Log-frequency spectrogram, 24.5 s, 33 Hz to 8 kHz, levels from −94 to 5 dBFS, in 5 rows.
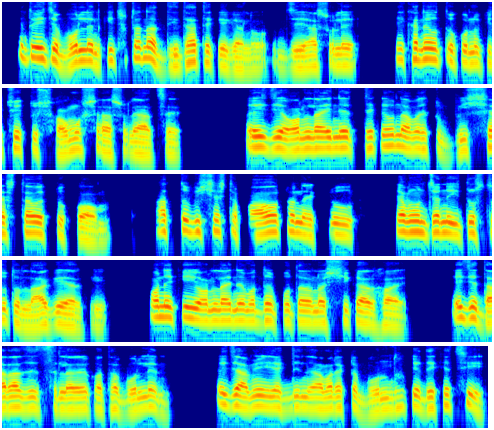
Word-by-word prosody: কিন্তু 210 -6 -4
এই 185 - +5
যে, 165 - +6
বললেন 160 +1 +4
কিছুটা 170 +4 -4
না 180 - +7
দ্বিধা 115 +6 0
থেকে 125 -5 -2
গেল। 95 -2 -3 0.4
যে, 105 0 -2 0.2
আসলে 120 +2 -4 0.6
এখানেও 180 +1 +4
তো - - 0
কোনো 140 -2 0
কিছু 140 +3 -12
একটু 130 - -10 0.2
সমস্যা 130 +6 -2
আসলে 110 +1 -5
আছে। 105 - -9 0.9
এই 160 - +7
যে, 150 - +5 0.2
অনলাইনের 145 0 +4
থেকেও 170 +4 0
না 165 - +4
আমার 140 0 0
একটু 120 - -13 0.2
বিশ্বাসটাও 155 +5 +1
একটু - - -10 0.2
কম। 100 -5 +2 0.7
আত্মবিশ্বাসটা 175 0 -2
পাওয়াটা 165 +5 +4
না 145 - +2
একটু 150 - -5 0.6
কেমন 175 -1 +6
যেন 165 -1 +5
ইতস্তত 155 +1 -4 0.2
লাগে 115 +4 +1
আরকি। 90 - -10 0.6
অনেকেই 180 -1 +4
অনলাইনের 145 0 +2
মাধ্যম 140 +1 0
প্রতারণার 130 -2 0
শিকার 130 -3 +1
হয়। 105 -3 0 0.6
এই 175 - +3
যে, 170 - +4
Daraz 135 +1 +4
এ - - -4
সেলারের 125 -1 0
কথা 125 +1 -2
বললেন। 130 +3 -2 0.6
এই 165 - +2
যে, - - +3
আমি 140 +4 0 0.2
একদিন 135 +3 -6 0.2
আমার 130 +1 +1
একটা - - -6
বন্ধুকে 120 +6 -4
দেখেছি। 140 +4 -4
140 Hz, 145 wpm, -23 LUFS, 125-160 Hz, 0.9 s, না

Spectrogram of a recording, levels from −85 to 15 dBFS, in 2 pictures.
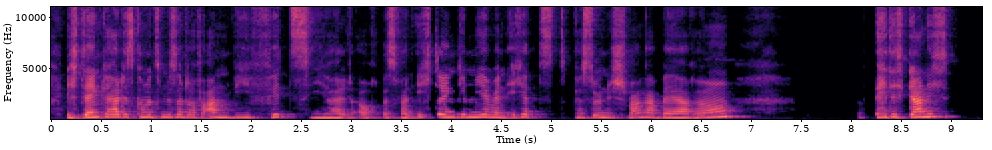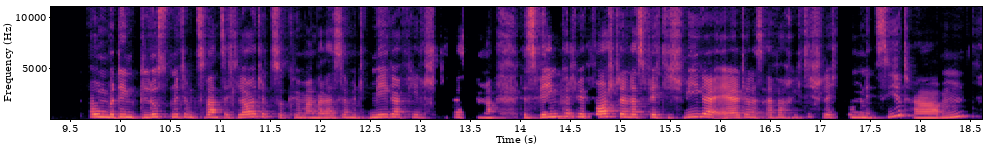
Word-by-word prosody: Ich 200 -2 +1
denke 245 +3 +5
halt, 260 0 +5
es 255 0 0
kommt 245 -1 +1
jetzt 240 - -2
'n 250 - -1
bisschen 245 0 -1
drauf 235 -2 -5
an, 230 -2 +1
wie 225 0 -3
fit 250 +6 -4
sie 195 -7 +1
halt 190 0 -3
auch 185 +1 -9
ist. 190 +1 -3
Weil 190 - -3
ich 240 -1 -6
denke 255 -1 +1
mir, 245 +1 +2
wenn 225 -2 -1
ich 235 +2 -7
jetzt 260 0 -5
persönlich 215 0 -1
schwanger 220 +1 -3
wäre 210 +8 +1 1.4
hätte 255 +3 +1
ich 235 -4 0
gar 255 +1 +9
nicht 285 +1 +2 0.7
unbedingt 255 -2 +4
Lust, 270 +3 +2
mich 260 0 -1
um 240 -2 -3
20 240 -1 0
Leute 270 +3 0
zu 275 -6 -4
kümmern, 215 -1 -4
weil 205 - -1
das 205 0 -2
ist - - -3
ja 240 - -3
mit 215 -2 -5
mega 255 +2 +1
viel 245 -3 -9
Stress 240 +5 -8
immer. 200 -1 -4 0.3
Deswegen 245 +6 +4
könnte 300 -1 -3
ich 275 - +3
mir 275 - -11
vorstellen, 275 -1 +4
dass 255 0 +3
vielleicht 240 -1 -1
die - - -7
Schwiegereltern 245 0 +1
es 225 0 -5
einfach 230 -1 -6
richtig 220 +5 -9
schlecht 235 +1 -6
kommuniziert 230 - -2
haben, 195 +10 0
240 Hz, 200 wpm, -20 LUFS, 215-260 Hz, 1.4 s, gar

